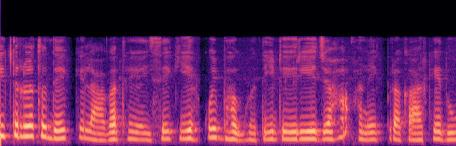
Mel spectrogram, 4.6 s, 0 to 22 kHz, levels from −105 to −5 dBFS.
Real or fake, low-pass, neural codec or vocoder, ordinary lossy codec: real; none; none; none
